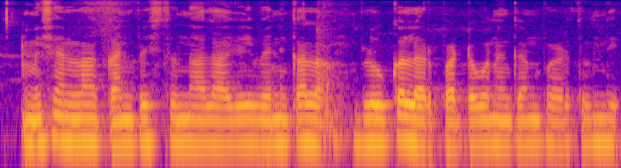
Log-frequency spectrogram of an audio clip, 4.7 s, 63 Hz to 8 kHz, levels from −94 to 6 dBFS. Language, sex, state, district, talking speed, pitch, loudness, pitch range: Telugu, male, Andhra Pradesh, Annamaya, 115 wpm, 130 Hz, -17 LUFS, 125-130 Hz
